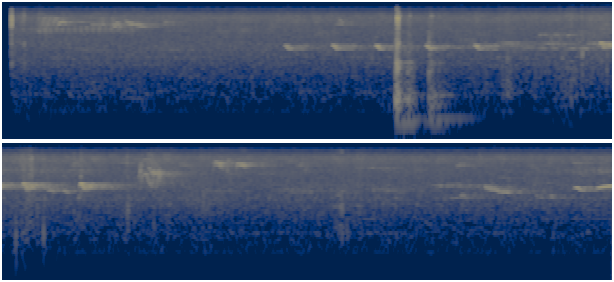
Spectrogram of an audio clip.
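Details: Japanese thrush singing from a treetop: distant, fluty whistled phrases of varied short notes, given in bursts, with a sharp click partway through and a faint outdoor background.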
